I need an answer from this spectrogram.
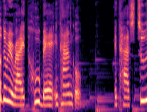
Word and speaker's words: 후배: word number 173 pube this is pronounced as a two-syllable word the first syllable is who the second syllable is pronounce it with me the word hubei is the opposite of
